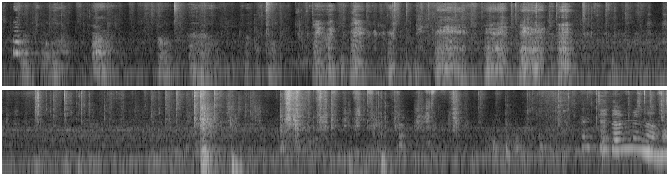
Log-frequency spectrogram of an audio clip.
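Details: Pet dogs indoors, an older sister dog answering her younger sister's cries: short whimpers and yelps scattered over thirteen seconds, with sharp clicks and knocks, rising louder near the end.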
